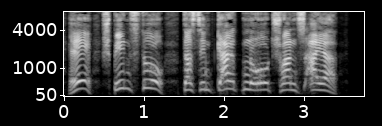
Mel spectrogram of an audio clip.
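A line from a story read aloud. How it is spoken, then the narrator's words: Sudden beside-oneself shout. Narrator (German): Völlig außer mir ... rief unvermittelt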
